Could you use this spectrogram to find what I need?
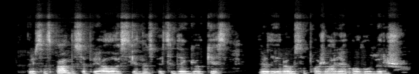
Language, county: Lithuanian, Kaunas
